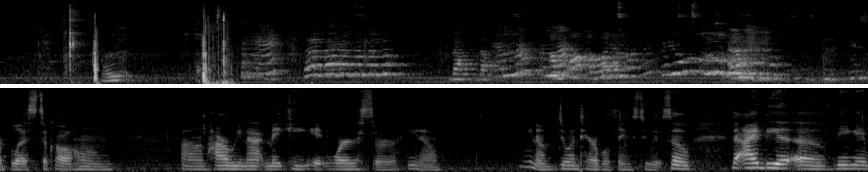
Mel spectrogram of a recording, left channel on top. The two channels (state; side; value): different; both; correlation 0.00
